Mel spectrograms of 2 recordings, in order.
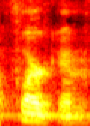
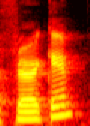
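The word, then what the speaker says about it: Flerken: So it's basically a Flurkin from Captain Marvel.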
